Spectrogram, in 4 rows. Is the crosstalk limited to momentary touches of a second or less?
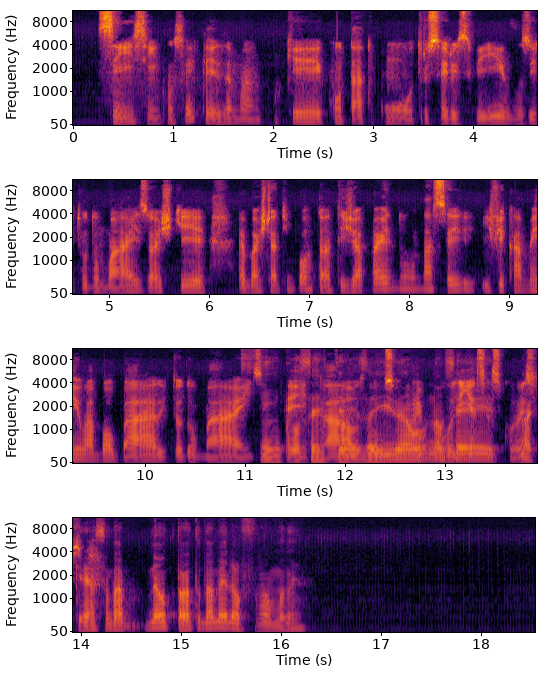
No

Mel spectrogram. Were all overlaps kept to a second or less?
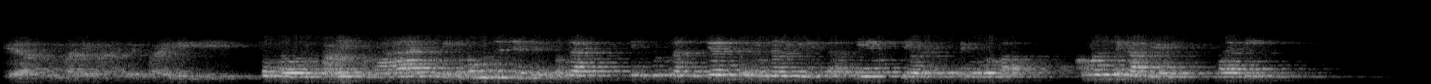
No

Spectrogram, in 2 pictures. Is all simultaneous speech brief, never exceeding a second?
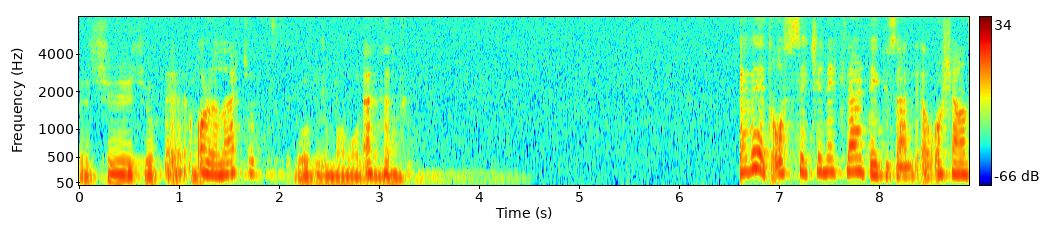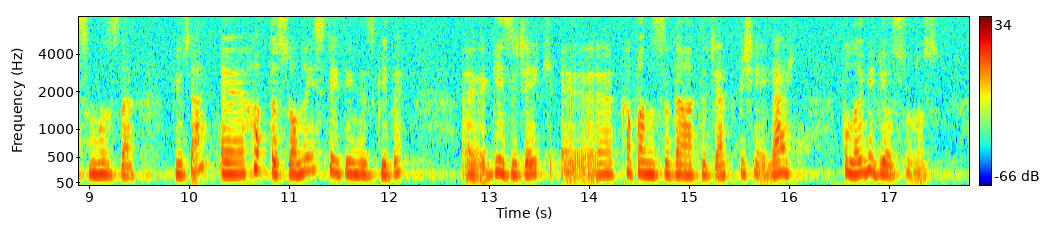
Yes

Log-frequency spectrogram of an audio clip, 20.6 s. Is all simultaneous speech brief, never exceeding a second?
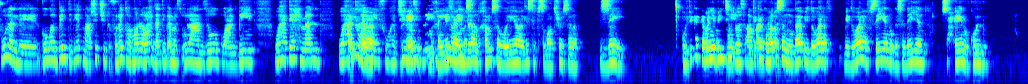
No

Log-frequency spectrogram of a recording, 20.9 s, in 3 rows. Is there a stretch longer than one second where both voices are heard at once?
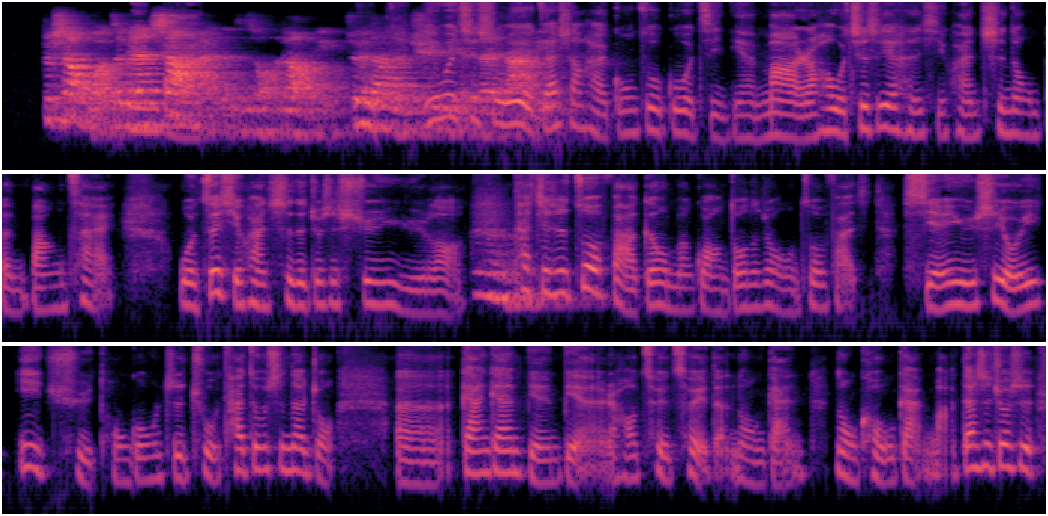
Yes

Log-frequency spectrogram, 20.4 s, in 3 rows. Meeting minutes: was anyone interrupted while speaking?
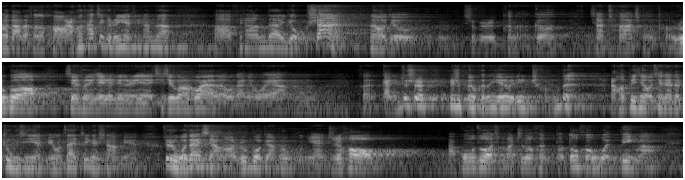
No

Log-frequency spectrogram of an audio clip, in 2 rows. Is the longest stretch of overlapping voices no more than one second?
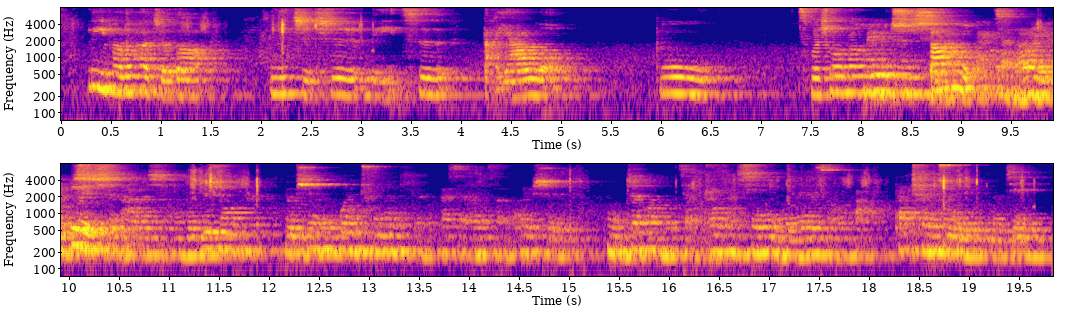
Yes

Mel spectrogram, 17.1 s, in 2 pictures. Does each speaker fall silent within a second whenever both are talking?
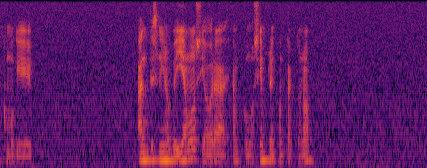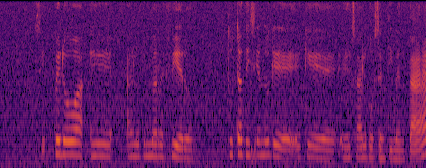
Yes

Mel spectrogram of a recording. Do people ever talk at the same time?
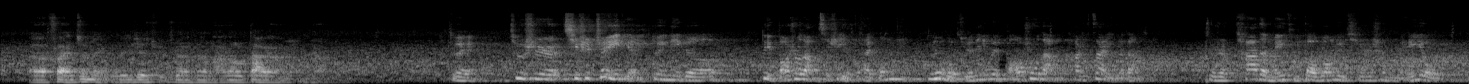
No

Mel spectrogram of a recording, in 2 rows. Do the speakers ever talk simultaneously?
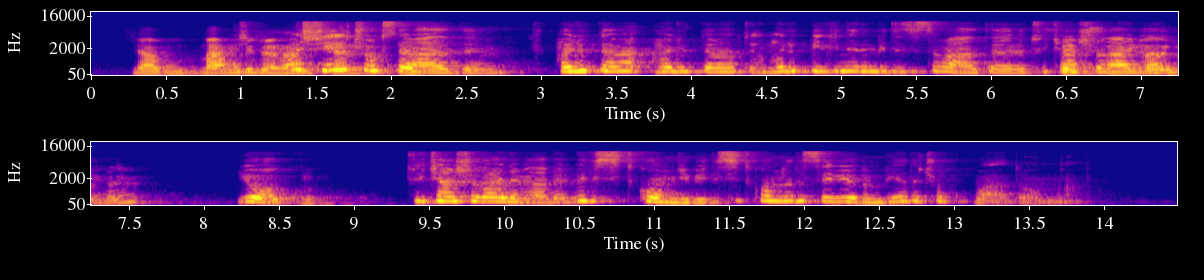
Yes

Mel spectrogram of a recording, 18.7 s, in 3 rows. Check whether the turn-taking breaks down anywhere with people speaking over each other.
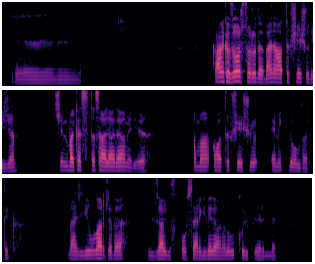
No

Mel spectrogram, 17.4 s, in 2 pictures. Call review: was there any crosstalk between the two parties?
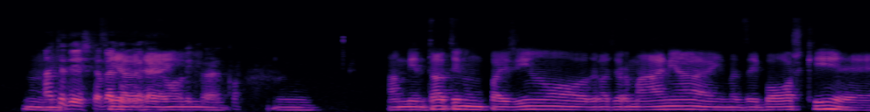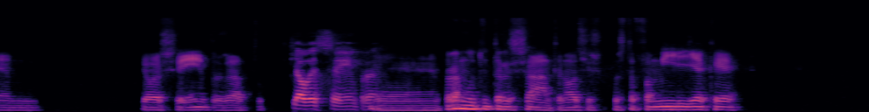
Yes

